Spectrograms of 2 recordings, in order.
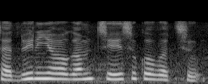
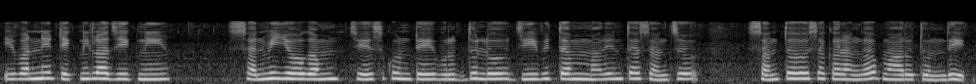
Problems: constant background noise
